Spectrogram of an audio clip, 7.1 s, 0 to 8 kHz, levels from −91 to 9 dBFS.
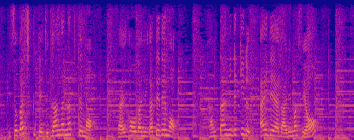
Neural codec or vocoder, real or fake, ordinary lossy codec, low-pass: none; real; none; none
